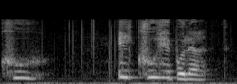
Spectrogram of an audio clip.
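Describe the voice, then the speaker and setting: A woman's voice: high-pitched, a little hiss or hum, natural voice. A woman voicing a small sparrow in a children's audio story, calling out earnest questions. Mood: questioning. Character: small bold pleading sparrow.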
